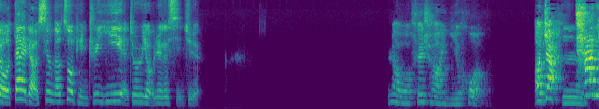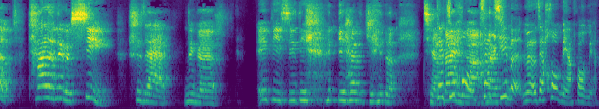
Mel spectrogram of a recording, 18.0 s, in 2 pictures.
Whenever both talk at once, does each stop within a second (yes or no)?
no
